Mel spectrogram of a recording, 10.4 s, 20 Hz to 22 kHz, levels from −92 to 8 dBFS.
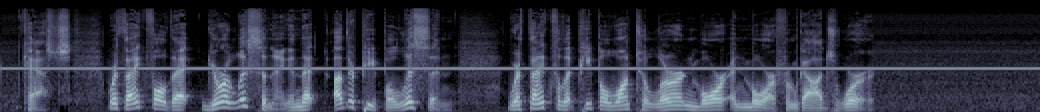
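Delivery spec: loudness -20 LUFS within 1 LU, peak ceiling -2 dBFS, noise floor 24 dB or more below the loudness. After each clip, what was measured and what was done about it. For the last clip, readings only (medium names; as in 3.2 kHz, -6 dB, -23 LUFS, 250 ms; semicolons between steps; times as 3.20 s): tick rate 20 per s; steady tone 1.8 kHz; tone level -35 dBFS; loudness -24.5 LUFS; peak level -5.0 dBFS; loudness target -20.0 LUFS
-> de-click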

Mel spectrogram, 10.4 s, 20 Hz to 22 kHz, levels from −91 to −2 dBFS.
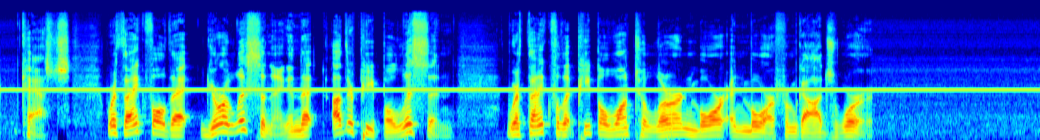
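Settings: tick rate 0 per s; steady tone 1.8 kHz; tone level -35 dBFS
-> band-stop 1.8 kHz, Q 30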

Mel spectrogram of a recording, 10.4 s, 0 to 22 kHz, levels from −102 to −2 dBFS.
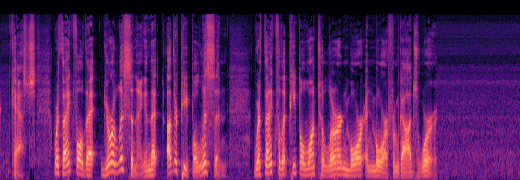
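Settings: steady tone not found; loudness -24.5 LUFS; peak level -5.5 dBFS; loudness target -20.0 LUFS
-> trim +4.5 dB; peak limiter -2 dBFS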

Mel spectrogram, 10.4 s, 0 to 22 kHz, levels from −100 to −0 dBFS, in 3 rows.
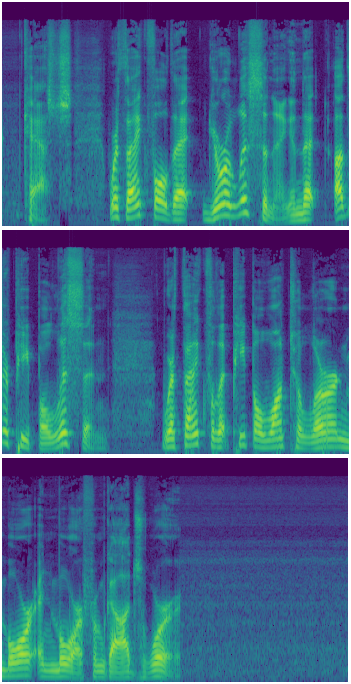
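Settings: loudness -20.0 LUFS; peak level -2.0 dBFS; noise floor -54 dBFS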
